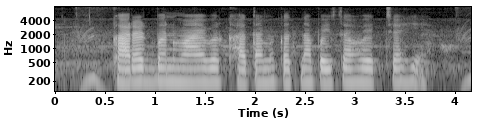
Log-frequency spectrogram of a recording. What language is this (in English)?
Chhattisgarhi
